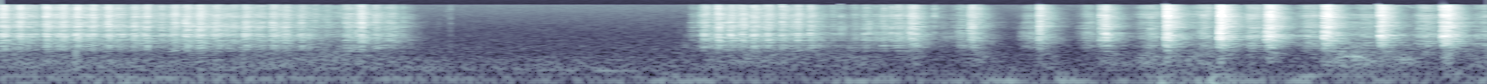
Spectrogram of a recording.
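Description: A small clear hollow plastic clamshell box, partly filled with small colorful beads, is held in one hand and shaken and tilted so the pieces rattle against the plastic walls. A dense, bright rattle runs for about two seconds, stops into near silence, then resumes and breaks into quick, sharp, separate clacks toward the end.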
